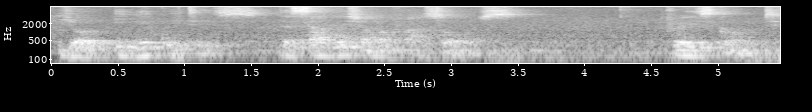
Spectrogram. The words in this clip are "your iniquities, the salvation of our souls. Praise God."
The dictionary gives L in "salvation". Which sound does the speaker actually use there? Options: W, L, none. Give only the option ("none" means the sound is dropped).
L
